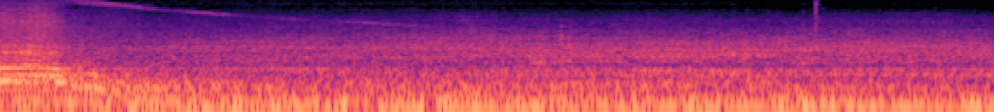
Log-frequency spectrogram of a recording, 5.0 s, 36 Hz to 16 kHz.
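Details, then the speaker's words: 6.0 truck with a bigger turbo fitted, recorded on a drive-by in heavy wind: a high whistle sweeps down in pitch as the truck passes over wind rumble; turbo spools cleanly, normal healthy whistle. "Well, I was going to do some drive-bys today, so you can all hear the whistle, and it's more windy out here than Hurricane Katrina."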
